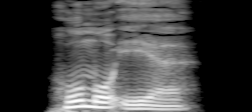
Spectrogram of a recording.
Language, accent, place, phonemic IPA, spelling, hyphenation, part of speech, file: German, Germany, Berlin, /ˈhoːmoˌʔeːə/, Homoehe, Ho‧mo‧ehe, noun, De-Homoehe.ogg
- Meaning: same-sex marriage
